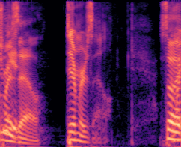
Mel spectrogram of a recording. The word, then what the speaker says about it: Demerzel: Yeah, it's Demerzel.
